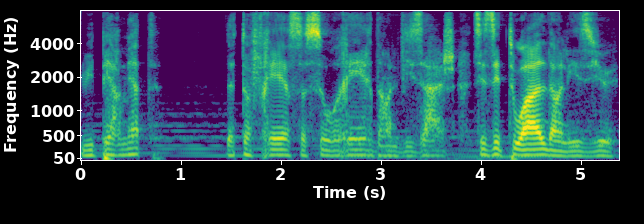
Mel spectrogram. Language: French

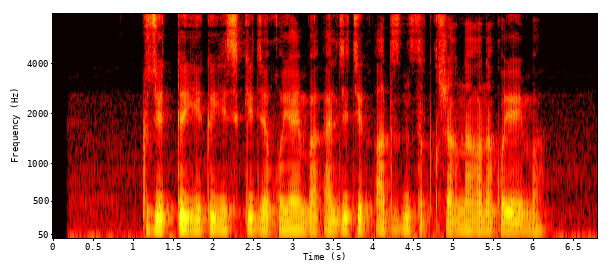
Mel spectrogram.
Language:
Kazakh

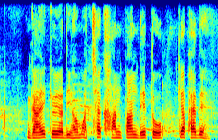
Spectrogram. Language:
Magahi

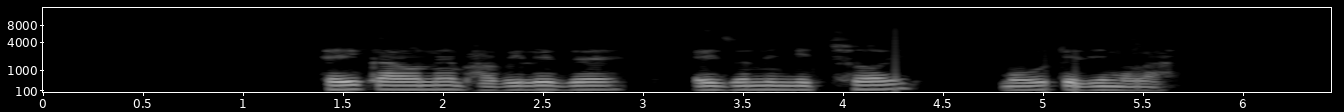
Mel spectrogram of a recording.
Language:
Assamese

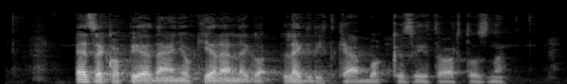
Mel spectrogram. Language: Hungarian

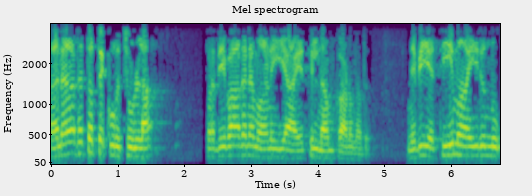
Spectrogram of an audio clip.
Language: Malayalam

